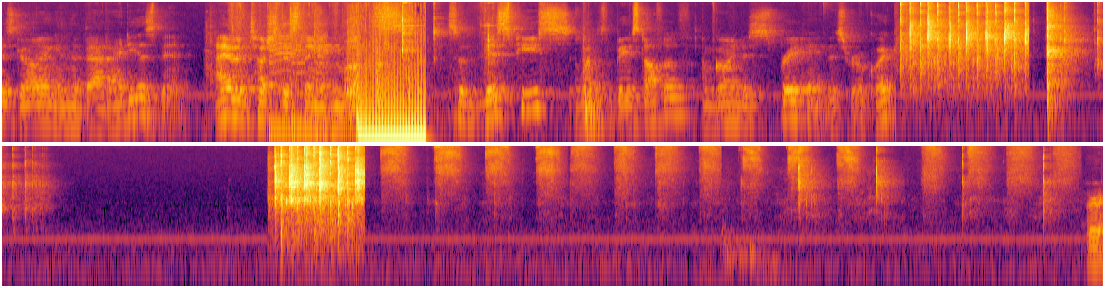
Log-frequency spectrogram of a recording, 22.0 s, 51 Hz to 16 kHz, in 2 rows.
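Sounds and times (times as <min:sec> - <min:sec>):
spray paint can hissing: 0:13.7 - 0:21.8.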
